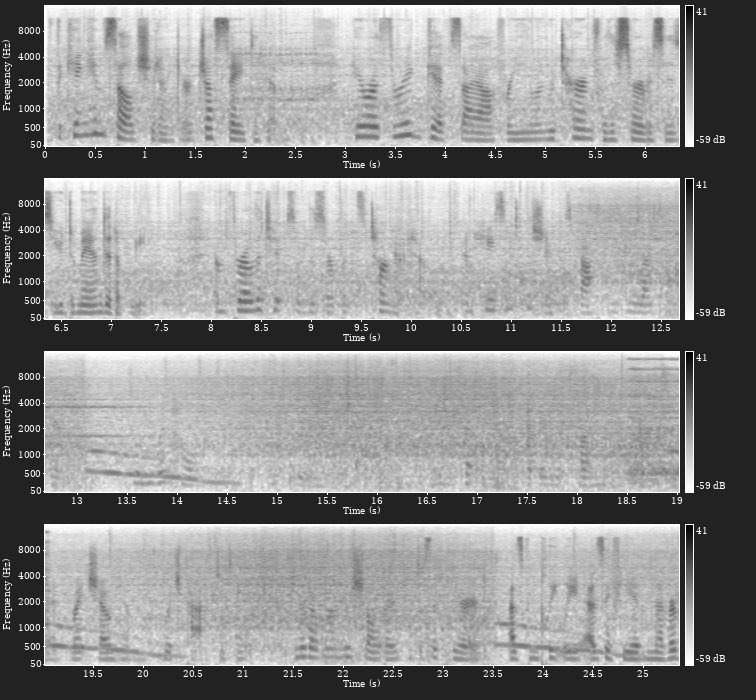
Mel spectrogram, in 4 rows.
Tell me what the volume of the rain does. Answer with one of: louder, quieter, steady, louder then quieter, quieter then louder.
louder.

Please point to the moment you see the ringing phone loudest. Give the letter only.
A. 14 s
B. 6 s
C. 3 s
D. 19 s
D.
